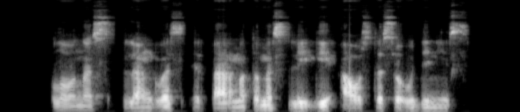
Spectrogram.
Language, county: Lithuanian, Klaipėda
